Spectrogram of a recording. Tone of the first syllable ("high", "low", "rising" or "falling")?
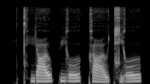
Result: rising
